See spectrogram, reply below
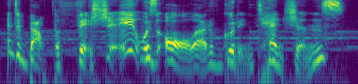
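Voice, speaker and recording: A woman's voice: mid-range voice, very animated, moderate pace, soft background music, lightly acted. A woman voicing a spiteful older mother-in-law in a dramatized story, protesting indignantly.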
